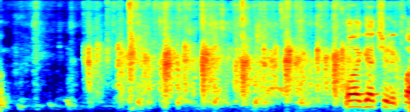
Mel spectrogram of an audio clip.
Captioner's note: applause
